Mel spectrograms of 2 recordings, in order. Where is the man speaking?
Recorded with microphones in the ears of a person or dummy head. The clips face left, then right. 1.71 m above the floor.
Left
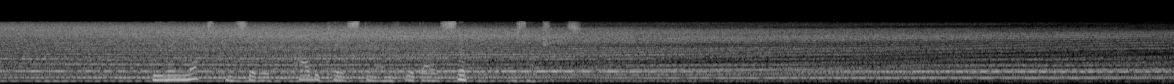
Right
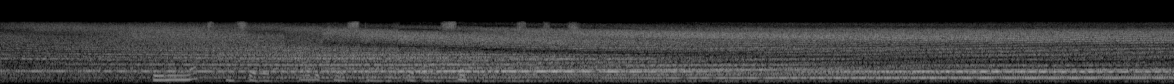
85° left.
